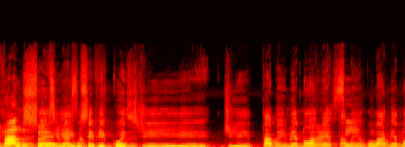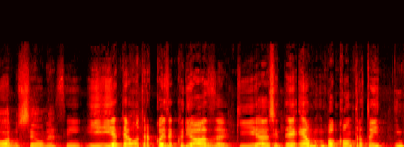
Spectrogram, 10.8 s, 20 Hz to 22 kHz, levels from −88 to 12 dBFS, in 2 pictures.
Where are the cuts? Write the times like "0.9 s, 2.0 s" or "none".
none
